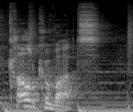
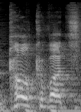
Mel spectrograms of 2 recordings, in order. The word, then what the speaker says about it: Karlovac: And I can confirm I have been pronouncing this town and station incorrectly, and the best way to pronounce it from what I've researched is Karlovac. So Karlovac it is.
